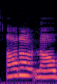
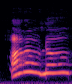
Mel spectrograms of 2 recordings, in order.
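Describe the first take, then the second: First: Said in the usual way. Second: Sing-song shrug. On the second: Real, not acted. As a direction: toss it up high like a musical shrug. Musing about Joey.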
